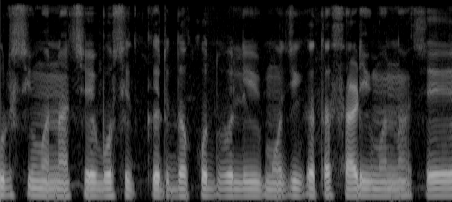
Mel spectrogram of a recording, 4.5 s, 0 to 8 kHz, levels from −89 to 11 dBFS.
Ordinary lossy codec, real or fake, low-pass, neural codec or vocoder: none; fake; 7.2 kHz; vocoder, 44.1 kHz, 128 mel bands every 256 samples, BigVGAN v2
